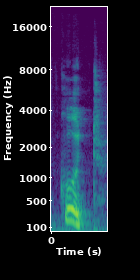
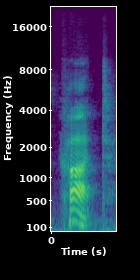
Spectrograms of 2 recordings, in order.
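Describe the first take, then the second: First: The vowel does not sound like Spanish A. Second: The vowel sounds like Spanish A. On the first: The speaker calls it wrong. "No es cut" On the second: The speaker calls it right. "parecido ... a la A española"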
